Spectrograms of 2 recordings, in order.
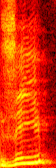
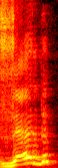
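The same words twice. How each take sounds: First: The letter name is said the American way. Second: The letter name is said a non-American way. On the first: The speaker calls it wrong. "Stop saying Z" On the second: The speaker calls it right. "it is Z"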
